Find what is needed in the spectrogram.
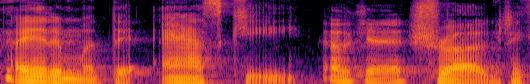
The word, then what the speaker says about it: ASCII: Or ASCII. How's that pronounced? – Yeah, ASCII? – ASCII. – That's ASCII? Fine.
